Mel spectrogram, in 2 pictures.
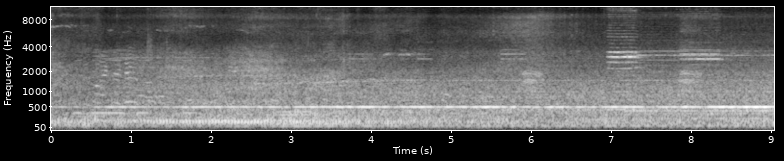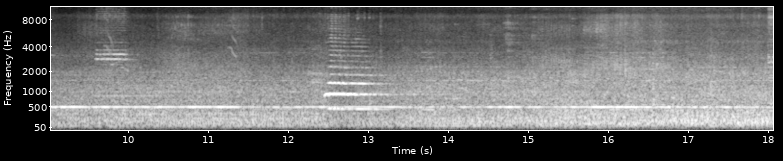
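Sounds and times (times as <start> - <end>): high-pitched horn toots: 1.7 - 17.3.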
